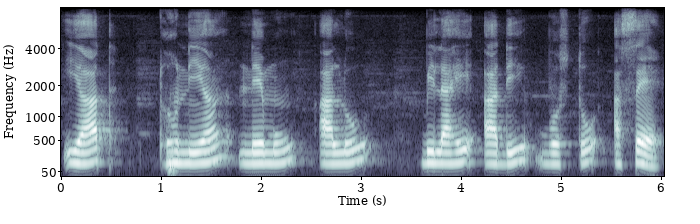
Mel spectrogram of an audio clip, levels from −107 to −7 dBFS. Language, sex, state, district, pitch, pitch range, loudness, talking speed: Assamese, male, Assam, Sonitpur, 155 Hz, 150-175 Hz, -19 LUFS, 80 wpm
